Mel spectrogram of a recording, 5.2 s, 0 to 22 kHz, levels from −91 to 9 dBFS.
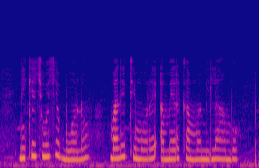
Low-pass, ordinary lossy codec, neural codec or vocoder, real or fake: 5.4 kHz; none; none; real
